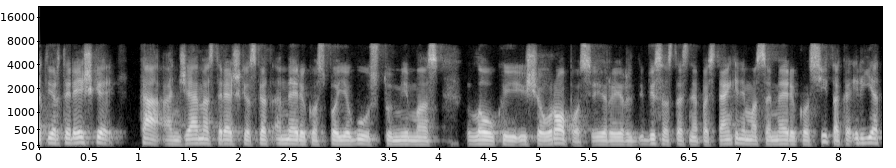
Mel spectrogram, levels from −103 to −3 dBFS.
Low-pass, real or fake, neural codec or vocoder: 7.2 kHz; real; none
